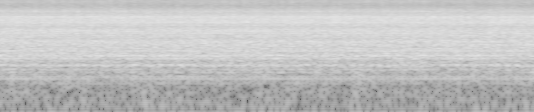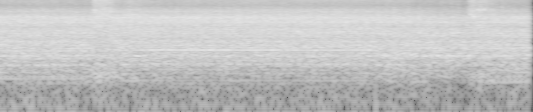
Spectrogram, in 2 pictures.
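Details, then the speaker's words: Ferris stand-on mower, Briggs OHV twin, after fixing a one-cylinder misfire: steady, even idle with no missing beats or stumbles; both cylinders firing smoothly. "Maybe a little smoke just from where that cylinder has been kind of weak or not been burning off any fuel, but let's see."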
